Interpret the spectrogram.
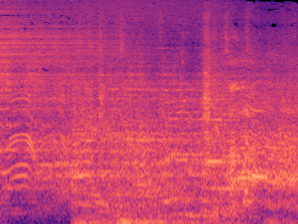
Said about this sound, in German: Ja, so geht's ab bei ganz vielen Action-Sport-Contests. Mega Stimmung, gehypte Zuschauer, krasse Tricks, die dann da gefeiert werden.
